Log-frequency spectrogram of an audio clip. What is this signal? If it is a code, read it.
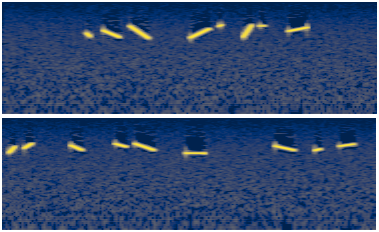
Bird-like chirps. There is no code.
